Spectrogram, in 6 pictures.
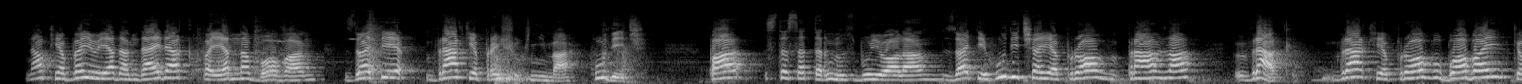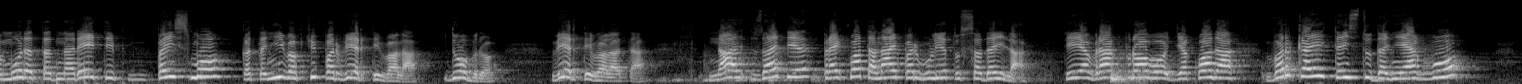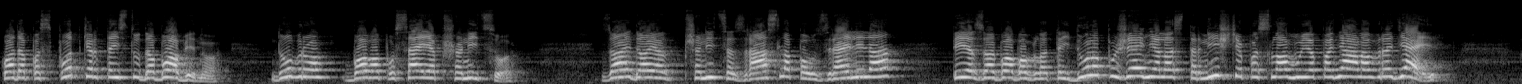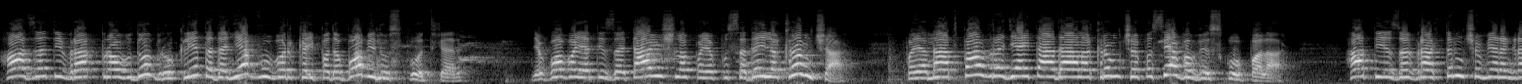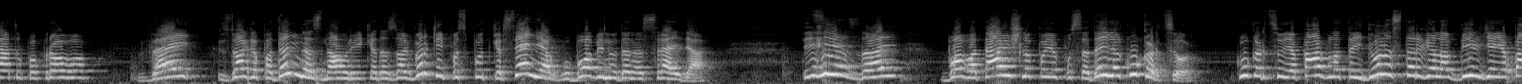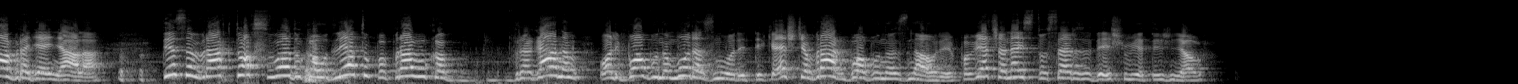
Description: V knjigi so zbrane porabske pravljice in povedke, ki jih je leta 1970 posnel Milko Matičetov na magnetofonske trakove.
Dodana je zgoščenka s tonskimi posnetki trinajstih pravljic in povedk v obeh različicah porabskega narečja (števanovskem in gornjeseniškem).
